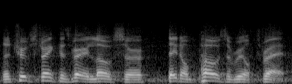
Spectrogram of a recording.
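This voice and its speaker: Male actor as cautious military second-in-command for game cutscenes, medium pitch, dutiful, slightly noisy old audio. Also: darkish tone, lo-fi sound, close to an everyday voice. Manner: formal, measured briefing. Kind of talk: dramatic video game cutscene acting.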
